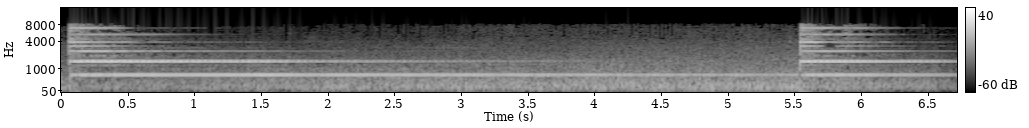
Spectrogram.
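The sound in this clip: A memorial bell rings at a ceremony in New York marking the September 11 anniversary: two struck tolls several seconds apart, each a bright clang settling into a long, steady, sustained hum.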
